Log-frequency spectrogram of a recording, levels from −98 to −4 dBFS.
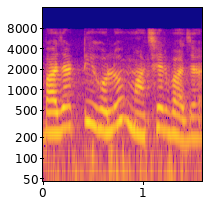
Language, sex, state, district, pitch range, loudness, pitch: Bengali, female, West Bengal, Dakshin Dinajpur, 225-285 Hz, -16 LUFS, 255 Hz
